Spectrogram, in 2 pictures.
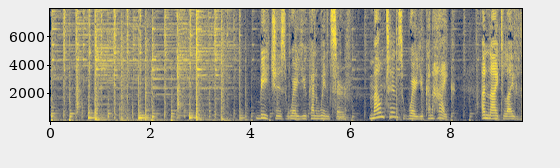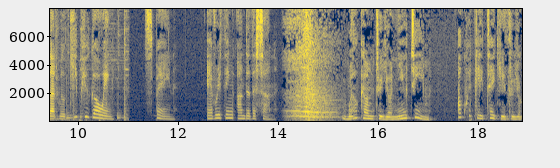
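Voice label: Spanish European Accented English; GoLocalise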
